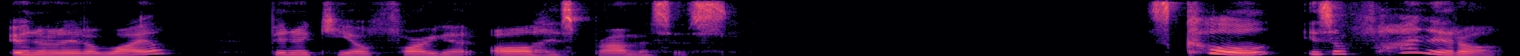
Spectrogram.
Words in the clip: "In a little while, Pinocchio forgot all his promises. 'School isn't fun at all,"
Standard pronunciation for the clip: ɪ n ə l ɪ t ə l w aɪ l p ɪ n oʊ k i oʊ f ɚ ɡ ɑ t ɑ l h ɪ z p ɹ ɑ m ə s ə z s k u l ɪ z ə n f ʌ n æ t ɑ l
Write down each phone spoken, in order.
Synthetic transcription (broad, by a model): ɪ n ə l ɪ t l w aɪ l b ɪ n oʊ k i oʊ f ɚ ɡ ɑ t ɑ l h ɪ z p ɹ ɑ m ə s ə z s k u l ɪ z ə n f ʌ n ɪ t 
